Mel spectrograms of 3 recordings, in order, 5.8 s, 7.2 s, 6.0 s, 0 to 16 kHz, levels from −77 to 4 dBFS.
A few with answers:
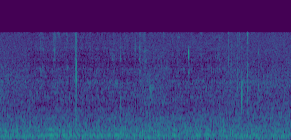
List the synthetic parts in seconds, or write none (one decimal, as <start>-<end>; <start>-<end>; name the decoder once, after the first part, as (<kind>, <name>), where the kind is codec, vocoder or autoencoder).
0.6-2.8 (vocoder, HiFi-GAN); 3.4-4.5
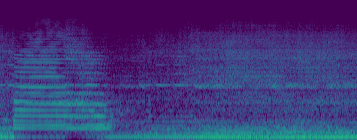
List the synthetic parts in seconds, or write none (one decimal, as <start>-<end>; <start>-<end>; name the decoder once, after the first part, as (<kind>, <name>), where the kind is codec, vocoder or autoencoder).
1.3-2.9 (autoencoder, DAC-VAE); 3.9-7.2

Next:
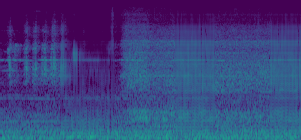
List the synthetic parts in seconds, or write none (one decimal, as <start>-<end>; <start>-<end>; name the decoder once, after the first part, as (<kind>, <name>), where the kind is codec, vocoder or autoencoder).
1.2-2.3 (vocoder, BigVGAN v2); 3.5-4.3; 5.4-6.0

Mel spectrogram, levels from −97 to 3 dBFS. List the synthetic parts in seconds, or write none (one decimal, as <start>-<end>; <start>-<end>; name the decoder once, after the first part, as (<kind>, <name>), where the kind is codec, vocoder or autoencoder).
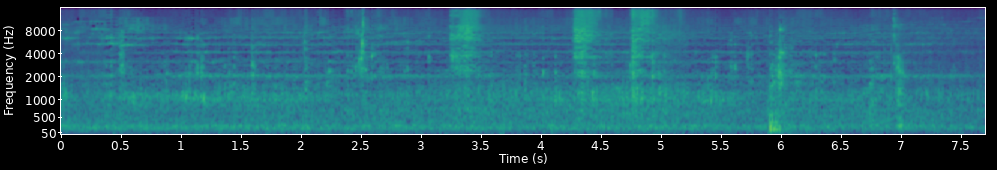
none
